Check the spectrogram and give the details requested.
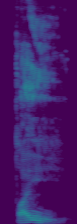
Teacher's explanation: طی، کیونکہ طا کو موٹا کریں گے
